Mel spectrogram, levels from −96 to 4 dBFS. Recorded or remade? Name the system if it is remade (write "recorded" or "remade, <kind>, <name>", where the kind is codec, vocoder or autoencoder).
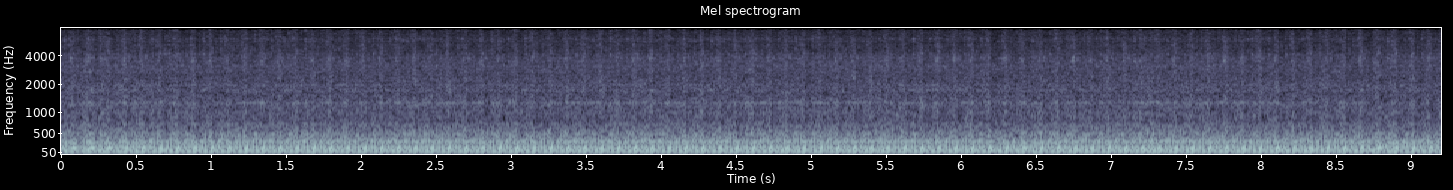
recorded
